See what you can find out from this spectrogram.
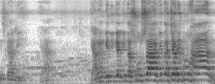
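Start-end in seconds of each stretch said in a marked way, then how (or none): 1.8-4.2 rising, louder sermon voice; preaching. Acted. Preacher urging the church to give thanks, loud and rising. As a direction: preach it out to the congregation.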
